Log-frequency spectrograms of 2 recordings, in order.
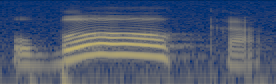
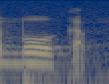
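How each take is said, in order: First: "boca" drawn out on the first syllable, like calling someone; calling the word. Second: Said in the usual way. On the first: Shown as a demonstration. Teacher calls the word for her pupils, stretched stress on BO in "boca". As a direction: call out "boca" with BO long, high and loud. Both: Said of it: "Chamem a palavrinha boca".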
